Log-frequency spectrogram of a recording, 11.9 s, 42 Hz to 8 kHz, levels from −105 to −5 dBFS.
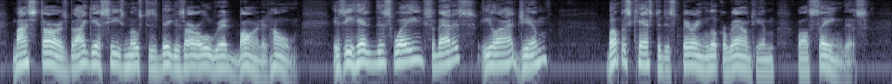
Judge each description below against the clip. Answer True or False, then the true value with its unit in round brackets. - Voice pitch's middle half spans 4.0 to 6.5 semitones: True (4.5 semitones)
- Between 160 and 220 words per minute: True (170 wpm)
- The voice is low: True (130 Hz)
